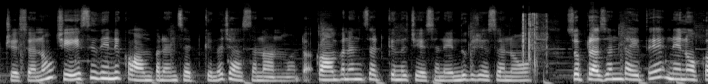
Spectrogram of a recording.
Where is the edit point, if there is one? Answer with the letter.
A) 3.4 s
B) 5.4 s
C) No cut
B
